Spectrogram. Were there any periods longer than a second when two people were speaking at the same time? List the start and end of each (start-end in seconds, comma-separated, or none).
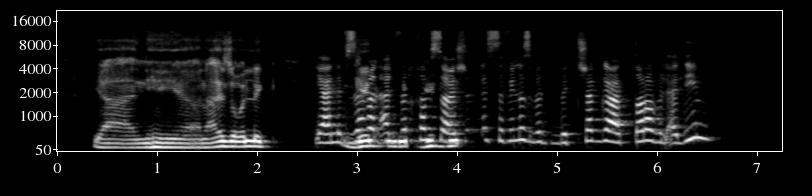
2.8-4.1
